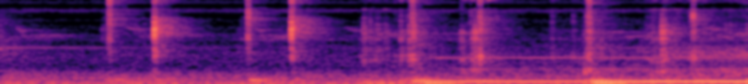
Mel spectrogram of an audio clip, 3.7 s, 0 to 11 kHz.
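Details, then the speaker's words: 2014 Hunter Castleton 70-inch ceiling fan run without blades: a few sharp clicks, then a steady low motor buzz that holds; motor buzz. "and also the fan buzzes like crazy I tested the fan out too and there was snow blades and that's why it bu was yeah here's the clip"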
